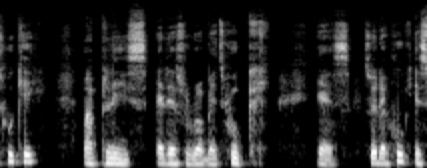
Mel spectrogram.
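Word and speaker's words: Robert Hooke: Others to say Robert Hook but please it is Robert Hook. Yes. So the hook is spelled H O O K E.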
